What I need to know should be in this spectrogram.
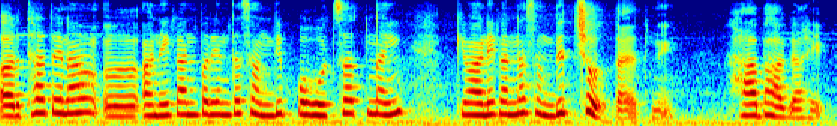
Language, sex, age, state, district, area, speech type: Marathi, female, 18-30, Maharashtra, Nashik, urban, spontaneous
